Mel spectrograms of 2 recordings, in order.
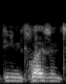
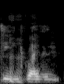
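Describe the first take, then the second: First: The name ends with an s sound. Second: The name ends with a t sound. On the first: The speaker calls it wrong. "not Pleasance" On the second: The speaker calls it right. "I think it's Pleasant"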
